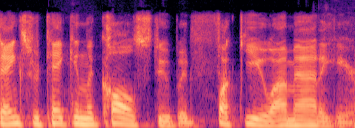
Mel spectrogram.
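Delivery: put-on angry, rude voice. On a call-in show, the host acts out the caller hanging up: mock attitude, imitating Brad. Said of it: "He's really got an attitude tonight".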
